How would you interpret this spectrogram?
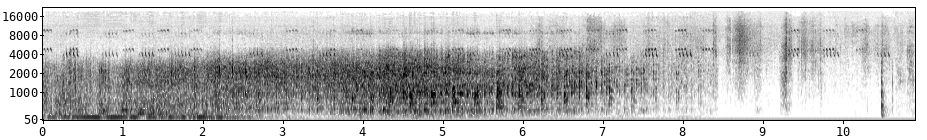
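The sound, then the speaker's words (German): A small propeller plane drones loudly as it returns, comes in and rolls to a stop, its engine cutting out abruptly, leaving near-silence with a few faint clicks and taps. “Aus sicherer Deckung heraus beobachteten die Kinder am nächsten Tag, wie das Flugzeug zurückkehrte.”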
